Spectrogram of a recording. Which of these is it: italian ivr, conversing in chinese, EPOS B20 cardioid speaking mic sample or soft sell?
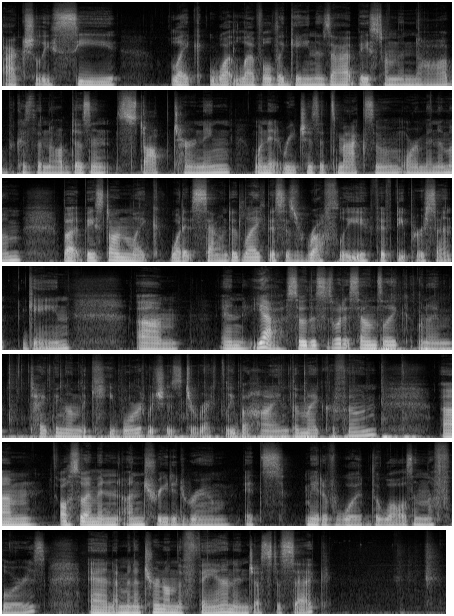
EPOS B20 cardioid speaking mic sample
